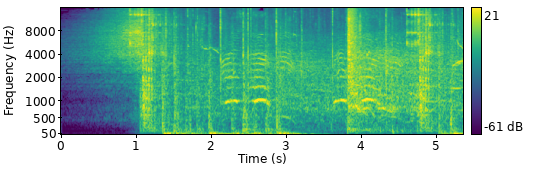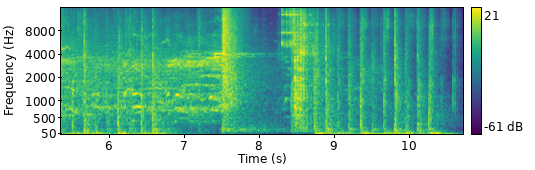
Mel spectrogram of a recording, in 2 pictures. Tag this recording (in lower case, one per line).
basketball bounce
